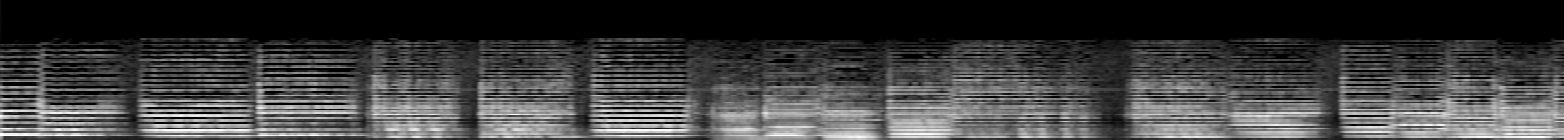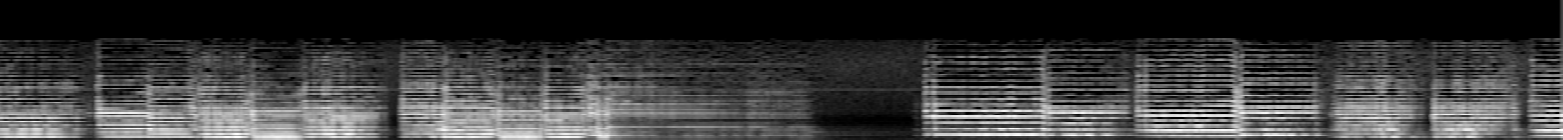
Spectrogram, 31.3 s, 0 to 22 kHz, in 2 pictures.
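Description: Solo violin playing a minuet melody in separate bowed notes. About 22 seconds in it holds a lower note that fades away, stops briefly, then starts the same opening phrase again from the beginning.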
